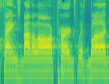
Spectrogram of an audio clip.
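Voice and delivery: loud, ringing preacher's reading over music; scripture read with force. Acted. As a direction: proclaim the verse to the whole church. Preacher quoting scripture loudly.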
